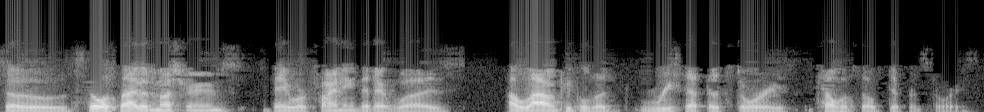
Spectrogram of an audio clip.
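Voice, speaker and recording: Thirties guy, low husky voice, halting reflective interview talk, tinny phone-ish sound. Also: level tone. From United States. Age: 30s. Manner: halting, reflective, many restarts and fillers. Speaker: interview guest, artist. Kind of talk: candid interview.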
